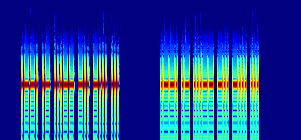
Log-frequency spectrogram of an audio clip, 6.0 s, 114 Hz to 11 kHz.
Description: Morse code, heard as a keyed tone, about 40 wpm, 700 Hz. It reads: PA3DBS PA3DBS
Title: Call Signs Repeated 3x - 40wpm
